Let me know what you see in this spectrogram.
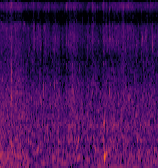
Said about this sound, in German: Hören Sie das Plätschern im Hintergrund? Dieses ruhige und gleichmäßige Geräusch? Das kommt aus dem Schlosshof, denn ich stehe hier gerade mitten im Kies und blicke auf den sehr gut gefüllten Kaltbach herunter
